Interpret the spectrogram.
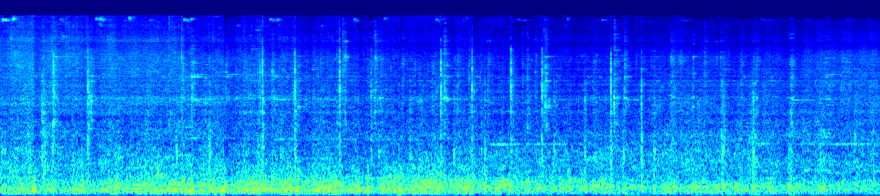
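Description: Narrow-gauge train running past on the track: a steady rumble with frequent, irregular clicks of the wheels over the rail joints. A faint thin whine comes in about two-thirds of the way through.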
